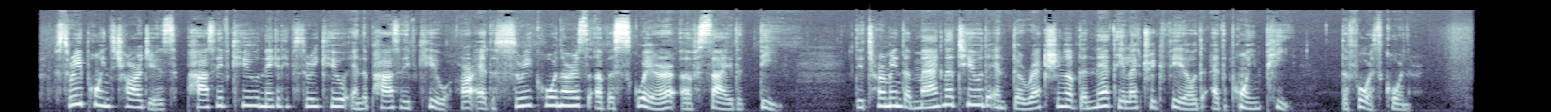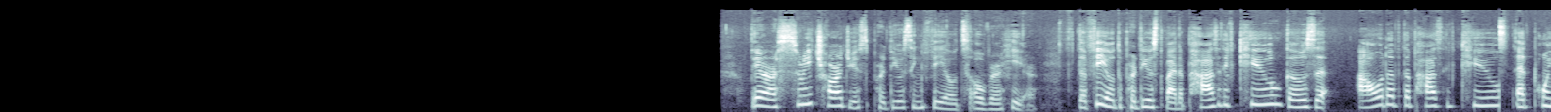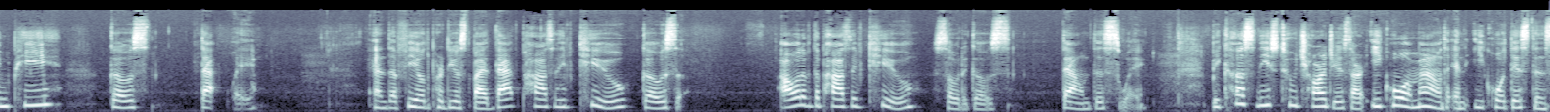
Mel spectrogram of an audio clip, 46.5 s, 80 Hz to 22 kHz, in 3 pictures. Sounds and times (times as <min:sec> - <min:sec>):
Speech: 0:00.4 - 0:07.9, 0:08.6 - 0:14.2, 0:23.0 - 0:33.6, 0:34.7 - 0:38.0, 0:38.8 - 0:46.5.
